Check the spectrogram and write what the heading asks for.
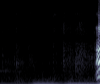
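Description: A pause in speech: near silence with a faint low hum and a few soft clicks. A man's voice starts again right at the end.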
